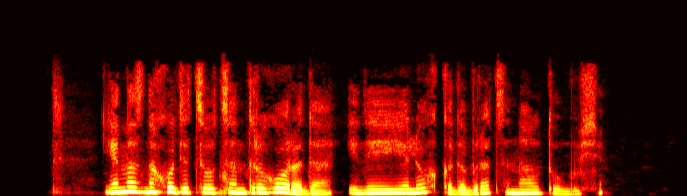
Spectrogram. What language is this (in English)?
Belarusian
